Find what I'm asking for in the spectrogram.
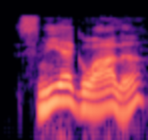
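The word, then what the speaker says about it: Snieguolė: Ihr zweiter Name, den spricht man aus, ich habe es mir irgendwo in Lautschrift aufgeschrieben und finde es jetzt natürlich, auf die, doch hier, spricht sich aus Sniegoale, mhm, und das heißt Schneewittchen auf Litauisch.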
